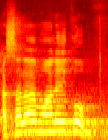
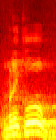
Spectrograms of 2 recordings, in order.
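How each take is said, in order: First: The greeting is pronounced clearly and fully. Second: The greeting is slurred and unclear. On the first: The greeting is a real wish of peace. The speaker calls it right. "kalau dia fasih" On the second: The greeting may hide a curse instead of peace. The speaker calls it wrong. "ini nggak jelas nih"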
